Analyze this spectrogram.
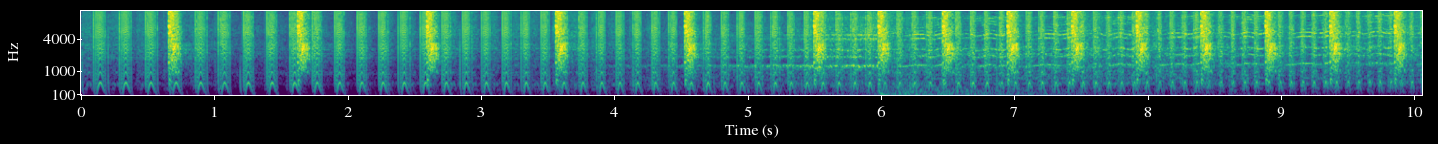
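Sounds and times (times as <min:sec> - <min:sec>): electronic dance music: 0:00.0 - 0:10.0
bright percussive hits: 0:02.2 - 0:10.0.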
